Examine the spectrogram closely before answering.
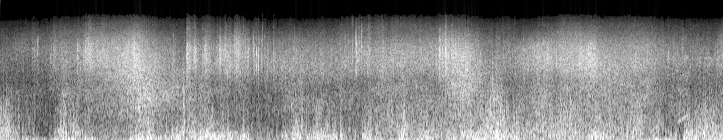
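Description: Small waves wash onto a pebble shore and draw back over the stones.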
